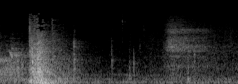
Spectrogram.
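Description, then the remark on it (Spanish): A door shuts with a single solid thud, followed by faint creaks and a soft scraping rustle as the room settles. “cierra.”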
